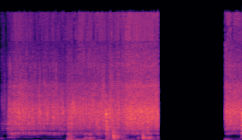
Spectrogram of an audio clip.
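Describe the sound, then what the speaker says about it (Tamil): Finely chopped onions, three large ones added with curry leaves to a pan for a Tamil chicken kulambu, sizzle loudly as they are stirred with audible scraping, then cut off abruptly to silence before the frying resumes. "இந்த வெங்காயம் நல்லா வதங்குற வரை நல்லா வதக்கி எடுத்துக்குவோம்."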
